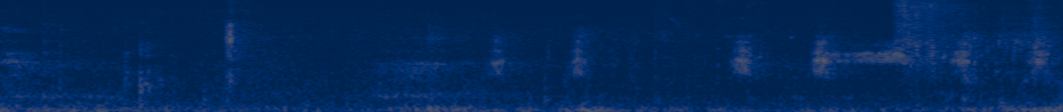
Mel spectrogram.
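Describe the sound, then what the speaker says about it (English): Several ducks quack in short scattered bursts by the water in Reedham, Norfolk, UK, faint and somewhat distant, over a low outdoor background. "All the ducks and birds are in."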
